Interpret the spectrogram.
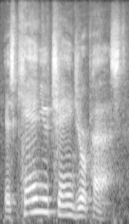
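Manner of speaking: Can you change your past drawn out slowly; slow question. Shown as a demonstration. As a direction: let each word of the question sit. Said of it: "let it sit for a minute".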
